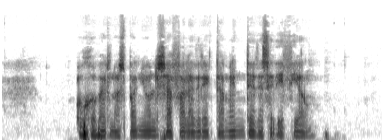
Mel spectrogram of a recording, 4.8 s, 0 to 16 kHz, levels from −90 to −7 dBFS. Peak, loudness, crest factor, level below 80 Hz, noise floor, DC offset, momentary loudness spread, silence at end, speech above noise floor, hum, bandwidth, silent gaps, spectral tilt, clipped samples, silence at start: -2 dBFS; -23 LUFS; 24 dB; -36 dBFS; -69 dBFS; under 0.1%; 9 LU; 0.7 s; 46 dB; none; 11.5 kHz; none; -4.5 dB/octave; under 0.1%; 0.15 s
